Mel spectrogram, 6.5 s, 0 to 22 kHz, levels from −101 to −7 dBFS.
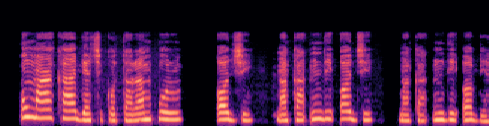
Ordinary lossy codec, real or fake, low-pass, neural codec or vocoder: none; fake; none; codec, 16 kHz, 8 kbps, FreqCodec, larger model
